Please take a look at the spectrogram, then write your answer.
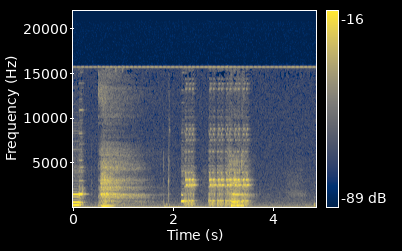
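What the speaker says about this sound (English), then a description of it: "I bet it was this ringtone that caused it." A phone ringtone from the Phoenix Wright courtroom video game rings in two bursts, each a bright repeating electronic trill with a short gap between them and a steady low hum underneath.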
